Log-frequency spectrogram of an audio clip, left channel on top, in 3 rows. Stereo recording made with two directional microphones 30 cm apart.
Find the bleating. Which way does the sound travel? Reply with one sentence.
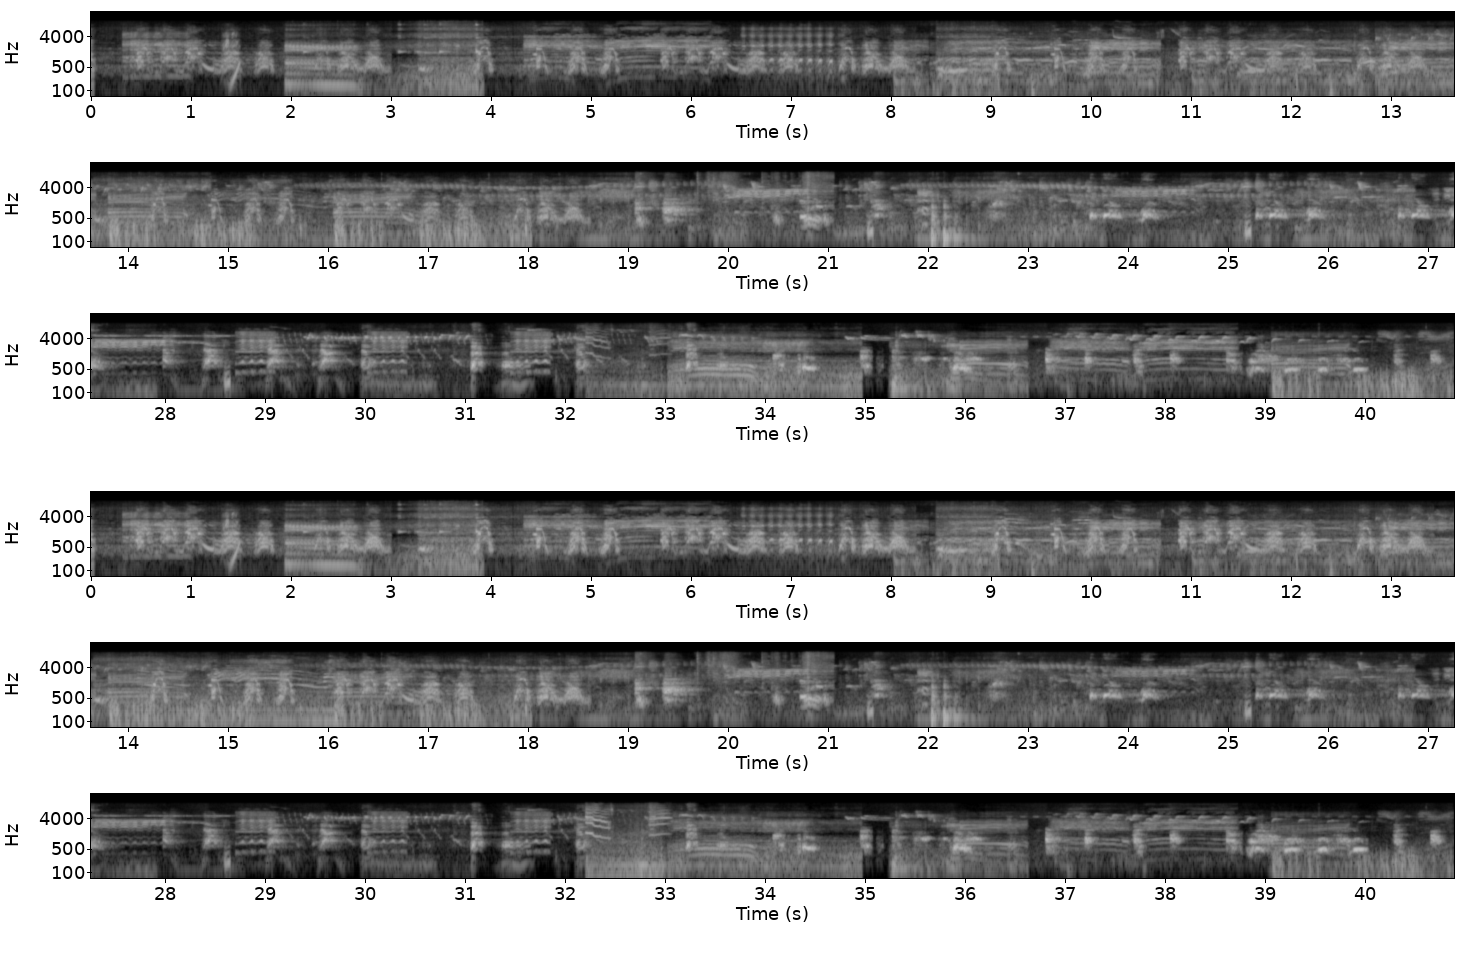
In this clip you hear the bleating travel towards the left.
